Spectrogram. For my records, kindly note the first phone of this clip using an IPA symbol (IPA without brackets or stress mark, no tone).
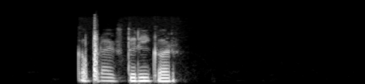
k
